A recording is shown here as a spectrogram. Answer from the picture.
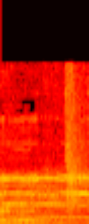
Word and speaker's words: Urquhart: Is that how you pronounce that? Yeah, Shari Urquhart.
